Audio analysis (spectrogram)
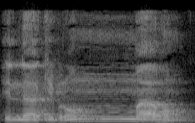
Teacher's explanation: کبر میں کاف باریک ہے، با ساکن پہ قلقلہ ہے، را پر ہے کیونکہ اس پر 2 پیشیں ہیں. تنوین کے بعد میم آنے کی وجہ سے روم، را پر ہے اور میم مشدد ہو گیا، یہاں پہ غنہ کریں گے. یہ ادغام مع الغنہ ہے.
